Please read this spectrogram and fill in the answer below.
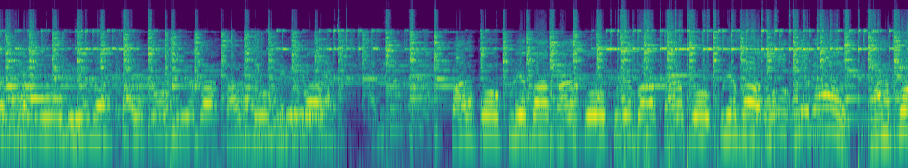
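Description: Brass hand bell rung rapidly and without pause, as in a ritual prayer.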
